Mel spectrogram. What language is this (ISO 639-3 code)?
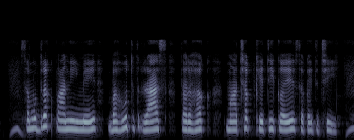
mai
